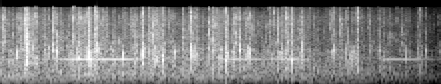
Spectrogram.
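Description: Audience applauding, many hands clapping irregularly and fading out near the end.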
